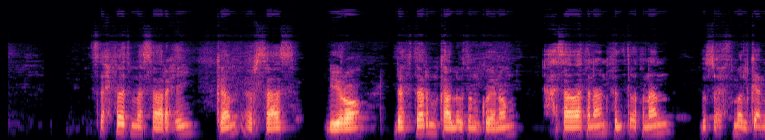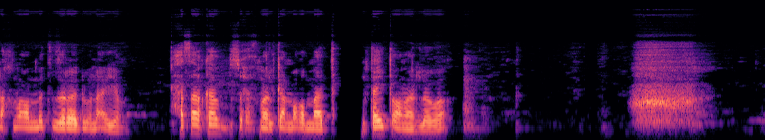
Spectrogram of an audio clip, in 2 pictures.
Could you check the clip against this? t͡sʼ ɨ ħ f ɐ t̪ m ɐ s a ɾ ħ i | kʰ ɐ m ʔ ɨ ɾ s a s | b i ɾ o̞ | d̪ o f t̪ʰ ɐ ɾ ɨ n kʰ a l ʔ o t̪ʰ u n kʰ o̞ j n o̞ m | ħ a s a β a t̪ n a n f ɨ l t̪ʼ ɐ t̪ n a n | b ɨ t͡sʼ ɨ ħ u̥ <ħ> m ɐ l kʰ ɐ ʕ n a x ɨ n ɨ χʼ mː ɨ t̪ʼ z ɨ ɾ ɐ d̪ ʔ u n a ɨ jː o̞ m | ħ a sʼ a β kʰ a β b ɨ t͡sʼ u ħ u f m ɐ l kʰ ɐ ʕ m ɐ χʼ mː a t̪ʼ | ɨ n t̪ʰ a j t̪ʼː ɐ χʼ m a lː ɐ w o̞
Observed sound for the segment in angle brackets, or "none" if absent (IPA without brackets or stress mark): f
